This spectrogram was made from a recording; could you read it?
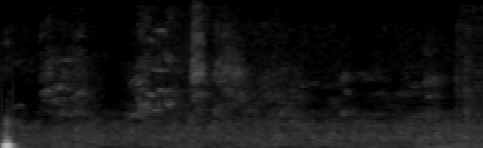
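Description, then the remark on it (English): Birds chirp and twitter in scattered bursts during a fine, gentle rain with no thunder or lightning, fairly faint, over a soft steady hiss and a low background rumble, with no one talking. “And you can hear the birds going insane.”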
